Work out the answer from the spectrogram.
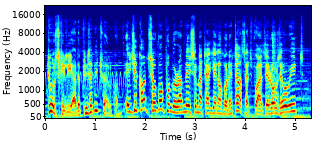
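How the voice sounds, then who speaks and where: An actor playing a fussy, polite spy gadget master in a French cartoon, with a formal, jovial manner. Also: male voice, sits high, very animated, fast. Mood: brisk, jovial. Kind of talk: French cartoon dub acting. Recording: music behind the voice.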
